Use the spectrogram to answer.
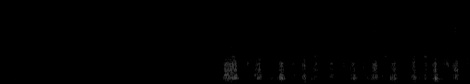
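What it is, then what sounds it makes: Coin scratching a scratch card. A coin scratches the latex coating off a flat, thin cardboard paper scratch card resting on a dark wooden surface. After a brief faint sound and about two seconds of silence, quiet, rapid scraping strokes follow in a steady, rhythmic series of short rasping bursts.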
